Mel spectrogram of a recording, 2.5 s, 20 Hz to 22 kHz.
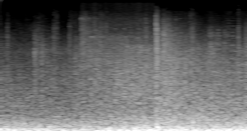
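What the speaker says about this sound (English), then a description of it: "the shake of the orbital cannon threw my aim off" An orbital cannon blast in the MechWarrior 5 video game booms as a sustained, heavy rumbling roar, loud and dense throughout with no clear start or end, no talking.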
